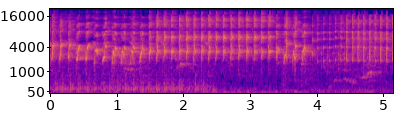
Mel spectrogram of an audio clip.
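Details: Lovebird in konslet or fighter style, a master for reluctant singers: rapid, buzzy high chirps repeated in a fast, even chain that fades slightly near the end, with a brief lower warble.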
